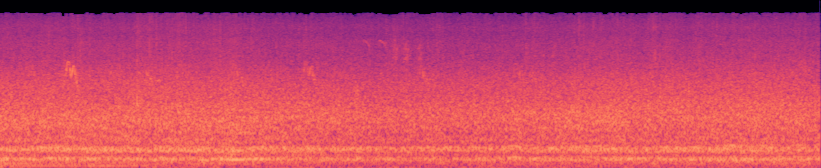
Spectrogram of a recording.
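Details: Honeybees busily flying at the entrance of their hive in spring; a rich, steady wingbeat hum from countless bees, with scattered faint bird chirps overhead.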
